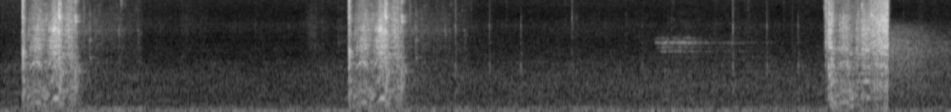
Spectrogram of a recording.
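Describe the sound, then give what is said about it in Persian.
A car engine cranks but fails to start: three short bursts of starter whirring separated by long pauses of quiet background noise, with no engine catching. “دایی موشک میگفتی همینه؟ آره استارت نمیخوره. استارت بخوره عین موشک تا ته تهران میره.”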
